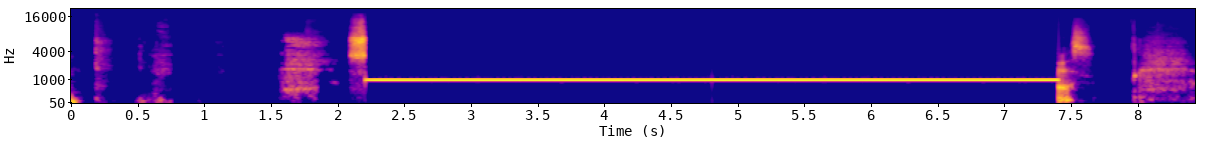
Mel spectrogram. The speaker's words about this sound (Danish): Næste historie. Mikkel klar med bip.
